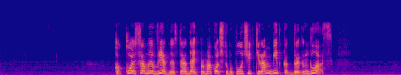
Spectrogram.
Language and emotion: Russian, angry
